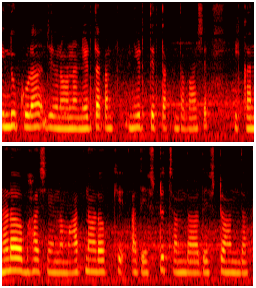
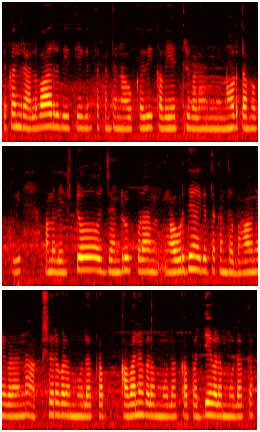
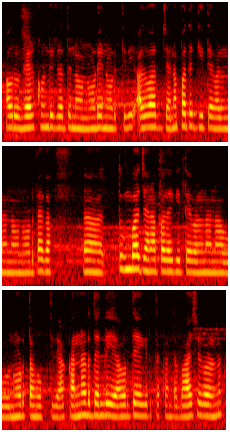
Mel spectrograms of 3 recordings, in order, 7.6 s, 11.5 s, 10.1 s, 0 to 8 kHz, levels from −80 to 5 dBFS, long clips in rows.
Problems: background sounds at intervals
